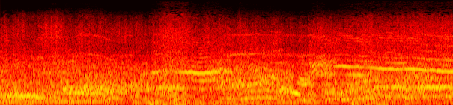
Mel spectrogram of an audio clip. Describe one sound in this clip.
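A man screams in terror.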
